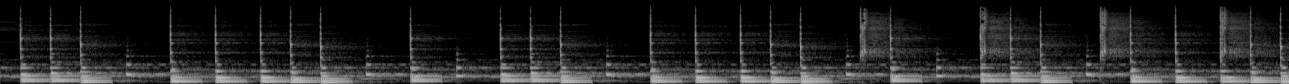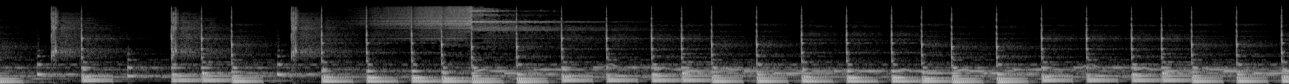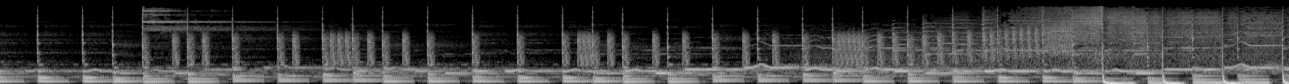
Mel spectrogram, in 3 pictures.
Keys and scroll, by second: 9.4 3, 10.1 8, 10.9 Return, 14.6-15.7 typing, 17.0 Escape, 33.5 8, 33.8 Return, 37.8 8, 38.2 Return.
